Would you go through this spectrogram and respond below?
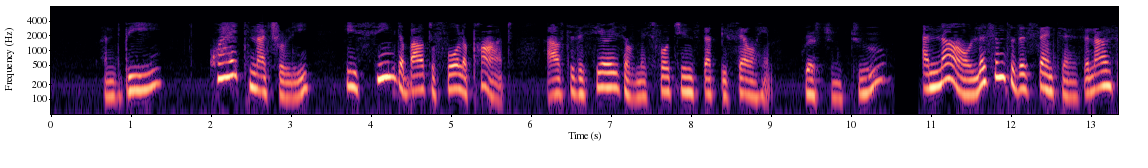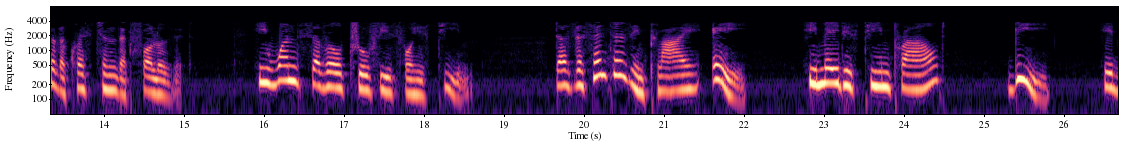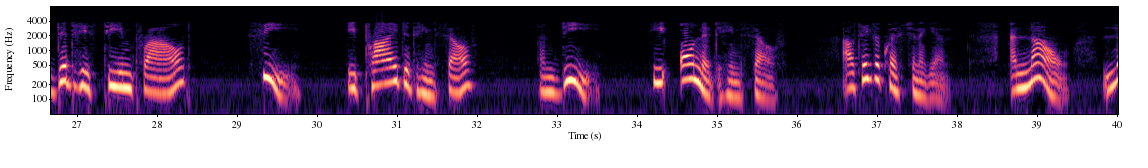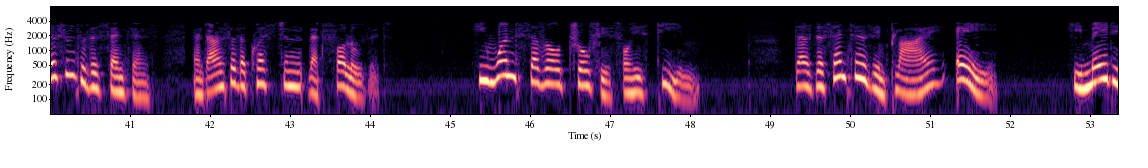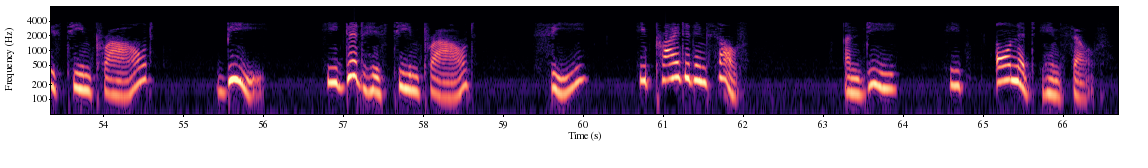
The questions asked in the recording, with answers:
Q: Does the sentence imply A.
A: The sentence means A, he made his team proud.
